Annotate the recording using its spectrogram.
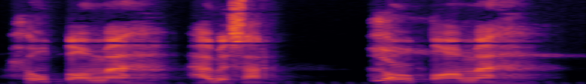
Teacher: tal marbutoh ketika dia berada di akhir, ya, di akhir kalimat berhenti waqaf, gitu ya, maka dia berubah jadi ha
